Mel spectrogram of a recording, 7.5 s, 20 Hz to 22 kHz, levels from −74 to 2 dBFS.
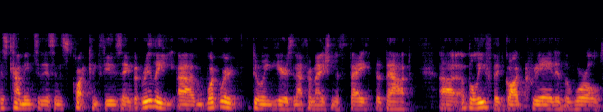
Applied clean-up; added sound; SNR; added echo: neural mask model DeepFilterNet 3.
